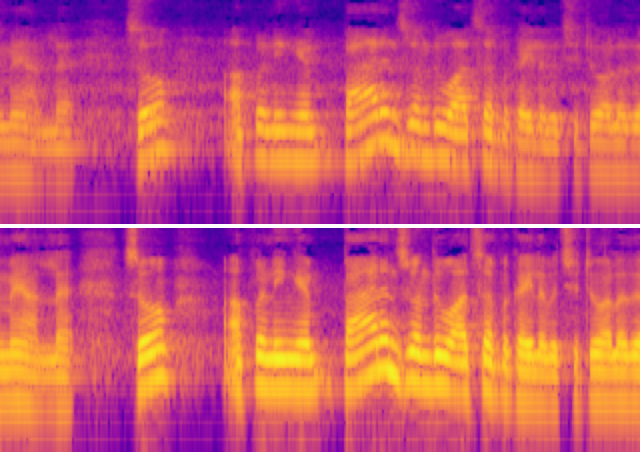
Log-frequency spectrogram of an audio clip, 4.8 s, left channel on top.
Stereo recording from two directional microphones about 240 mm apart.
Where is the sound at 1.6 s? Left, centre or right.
Right.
